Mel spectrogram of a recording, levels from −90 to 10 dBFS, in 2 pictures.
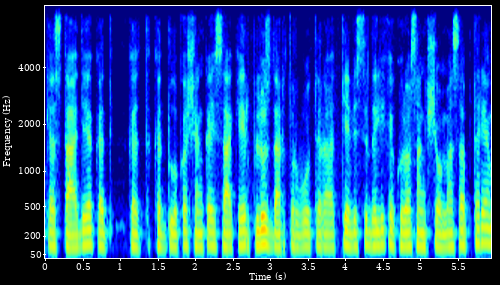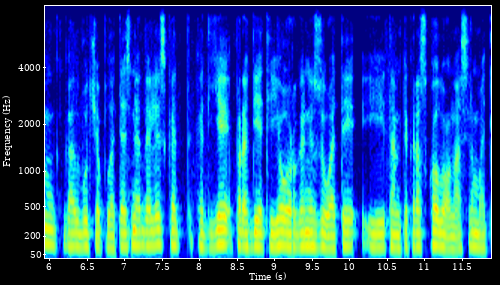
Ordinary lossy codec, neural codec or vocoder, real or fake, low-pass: Opus, 24 kbps; none; real; 7.2 kHz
